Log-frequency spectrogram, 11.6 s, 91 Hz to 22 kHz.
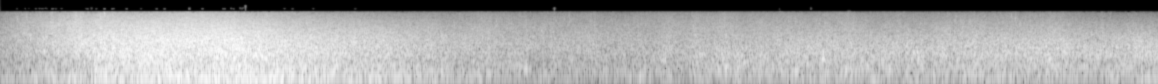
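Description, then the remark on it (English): Ocean waves from an SU1W sound therapy machine: a broad, hissing surge swells loudly in the first few seconds, then eases into a steady, softer wash of surf with no voices. “The next one is waves.”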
